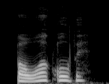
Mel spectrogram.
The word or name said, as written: borgergruppe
